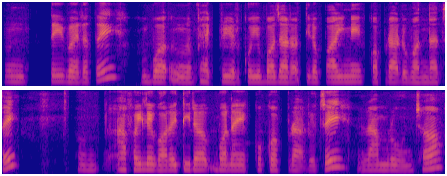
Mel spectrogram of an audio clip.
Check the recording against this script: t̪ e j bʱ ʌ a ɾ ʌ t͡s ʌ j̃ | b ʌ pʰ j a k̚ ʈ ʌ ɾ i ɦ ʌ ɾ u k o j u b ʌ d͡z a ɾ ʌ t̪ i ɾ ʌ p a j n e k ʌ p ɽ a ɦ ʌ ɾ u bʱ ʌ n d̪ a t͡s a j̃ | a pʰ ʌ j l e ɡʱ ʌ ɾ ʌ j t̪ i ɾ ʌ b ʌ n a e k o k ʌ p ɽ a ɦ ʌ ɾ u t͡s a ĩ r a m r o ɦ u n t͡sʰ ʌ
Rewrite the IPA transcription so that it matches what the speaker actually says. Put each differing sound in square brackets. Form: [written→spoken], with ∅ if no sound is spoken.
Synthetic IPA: t̪ e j bʱ ʌ [a→e] ɾ ʌ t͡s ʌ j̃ | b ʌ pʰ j a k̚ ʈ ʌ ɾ i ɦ ʌ ɾ u k o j [u→o] b ʌ d͡z a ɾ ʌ t̪ i ɾ ʌ p a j n e k ʌ p ɽ a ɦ ʌ ɾ u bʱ ʌ n d̪ a t͡s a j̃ | a pʰ ʌ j l e ɡʱ ʌ ɾ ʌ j t̪ i ɾ ʌ b ʌ n a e k o k ʌ p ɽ a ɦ ʌ ɾ u t͡s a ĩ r a m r o ɦ u n t͡sʰ ʌ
